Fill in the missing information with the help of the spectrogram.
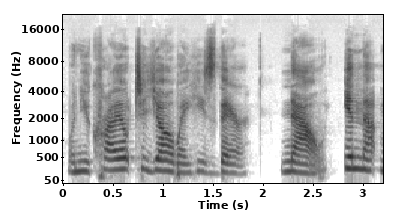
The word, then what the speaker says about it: Yahweh: God's name, we pronounce it Yahweh, even though there's no vowels in there.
